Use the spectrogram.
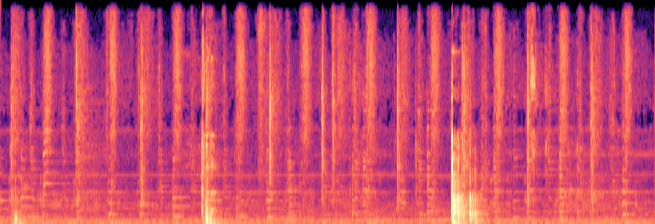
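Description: Batter of curd, oil and powdered sugar is mixed in a bowl for an eggless chocolate cake, giving a continuous soft scraping and stirring noise with a couple of sharp knocks of the utensil against the bowl.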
